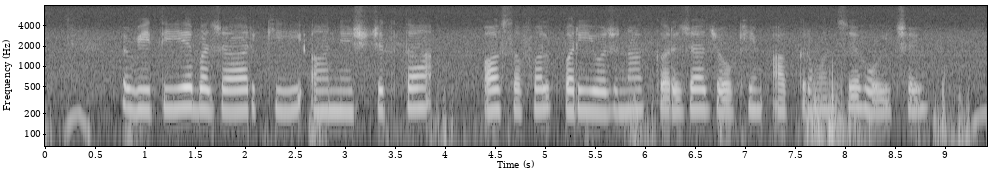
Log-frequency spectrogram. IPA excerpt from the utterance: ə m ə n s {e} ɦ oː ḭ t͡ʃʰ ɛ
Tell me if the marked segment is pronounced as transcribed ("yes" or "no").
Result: yes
